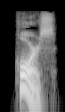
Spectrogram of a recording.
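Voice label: "horse", American English, male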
